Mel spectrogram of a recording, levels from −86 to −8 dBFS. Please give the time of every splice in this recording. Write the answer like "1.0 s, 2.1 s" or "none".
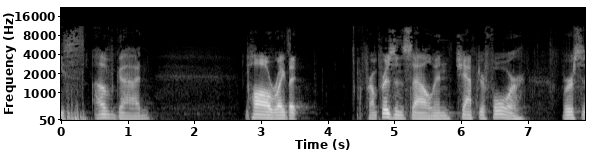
2.8 s, 3.4 s, 4.7 s, 5.9 s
